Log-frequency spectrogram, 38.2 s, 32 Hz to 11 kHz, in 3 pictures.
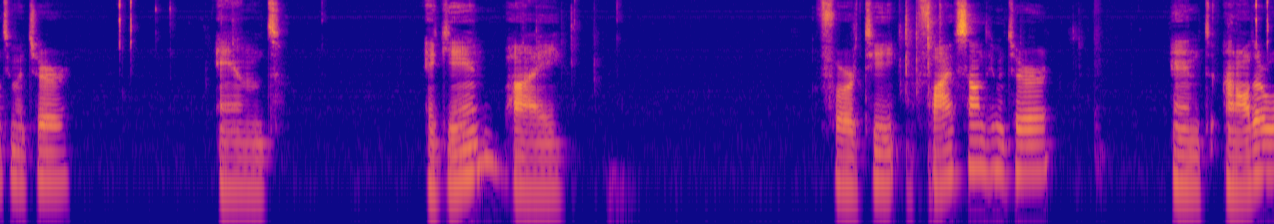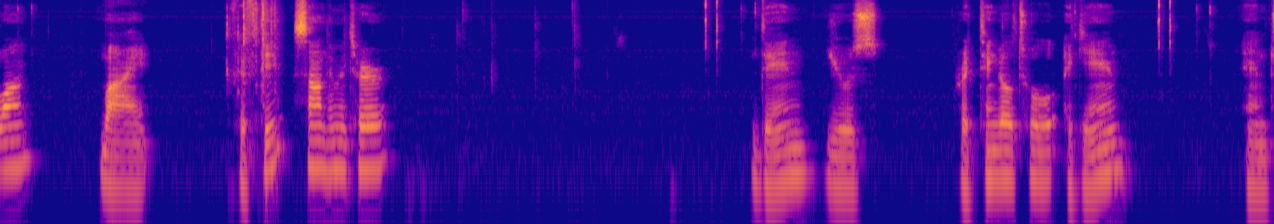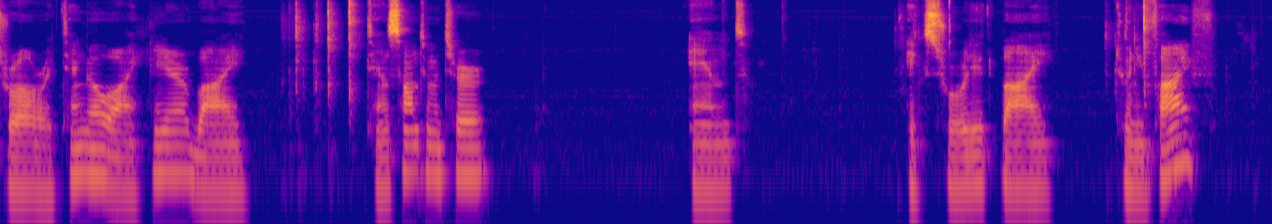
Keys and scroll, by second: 8.9 Return, 15.0 Return, 28.4 Return, 36.5 Return.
